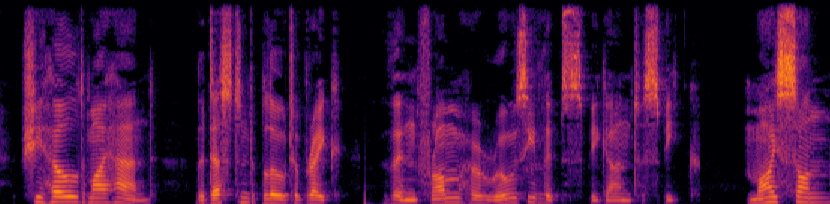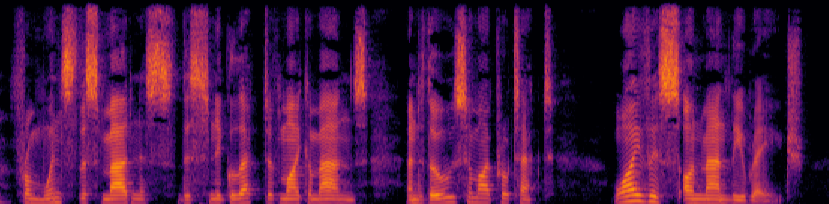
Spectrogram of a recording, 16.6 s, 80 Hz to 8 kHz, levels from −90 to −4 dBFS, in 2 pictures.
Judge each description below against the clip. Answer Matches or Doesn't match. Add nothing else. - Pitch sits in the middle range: Matches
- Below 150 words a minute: Matches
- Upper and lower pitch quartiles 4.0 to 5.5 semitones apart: Doesn't match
